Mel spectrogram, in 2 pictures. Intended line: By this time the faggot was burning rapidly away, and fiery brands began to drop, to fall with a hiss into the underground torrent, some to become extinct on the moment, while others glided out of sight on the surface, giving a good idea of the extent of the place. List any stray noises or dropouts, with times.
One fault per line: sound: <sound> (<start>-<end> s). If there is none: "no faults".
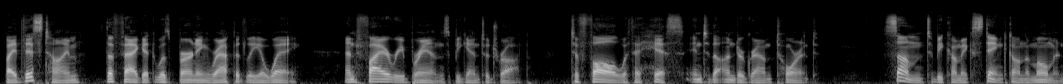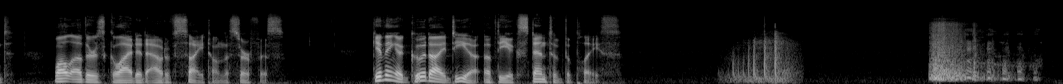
sound: squeak (17.8-18.7 s)
sound: laugh (19.9-21.1 s)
